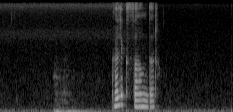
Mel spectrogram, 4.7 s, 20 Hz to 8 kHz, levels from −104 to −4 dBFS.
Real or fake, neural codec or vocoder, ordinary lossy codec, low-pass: real; none; none; 7.2 kHz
